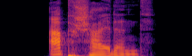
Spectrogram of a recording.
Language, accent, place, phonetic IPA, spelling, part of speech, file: German, Germany, Berlin, [ˈapˌʃaɪ̯dn̩t], abscheidend, verb, De-abscheidend.ogg
- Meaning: present participle of abscheiden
